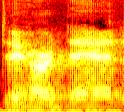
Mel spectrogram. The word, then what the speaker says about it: Desjardins: Desjardins is what I've apparently learned is how you pronounce that, by the way.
